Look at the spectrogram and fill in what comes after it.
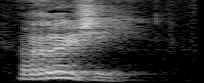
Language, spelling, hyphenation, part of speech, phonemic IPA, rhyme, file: Dutch, ruzie, ru‧zie, noun / verb, /ˈry.zi/, -yzi, Nl-ruzie.ogg
- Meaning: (noun) quarrel, row, conflict, dispute; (verb) inflection of ruziën: 1. first-person singular present indicative 2. second-person singular present indicative 3. imperative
